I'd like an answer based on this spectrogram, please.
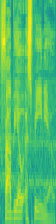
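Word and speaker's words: Fábio Espinho: basically and said Mike just say it like you say Ronaldinho Fabio espinho so thank you for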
